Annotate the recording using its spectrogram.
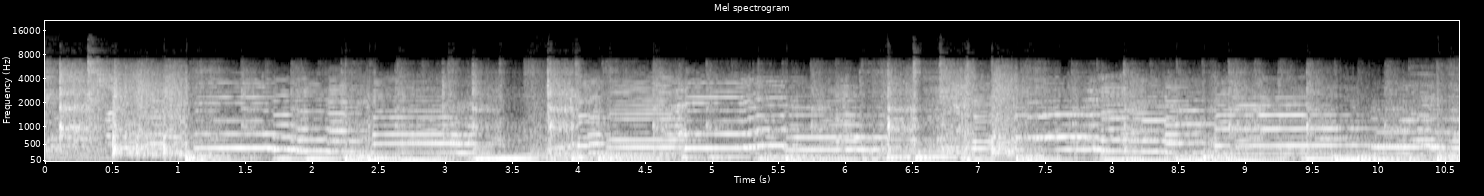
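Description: Small jazz group playing live: a trumpet plays a melody of held and moving notes over plucked upright bass and a drum kit with cymbals.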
